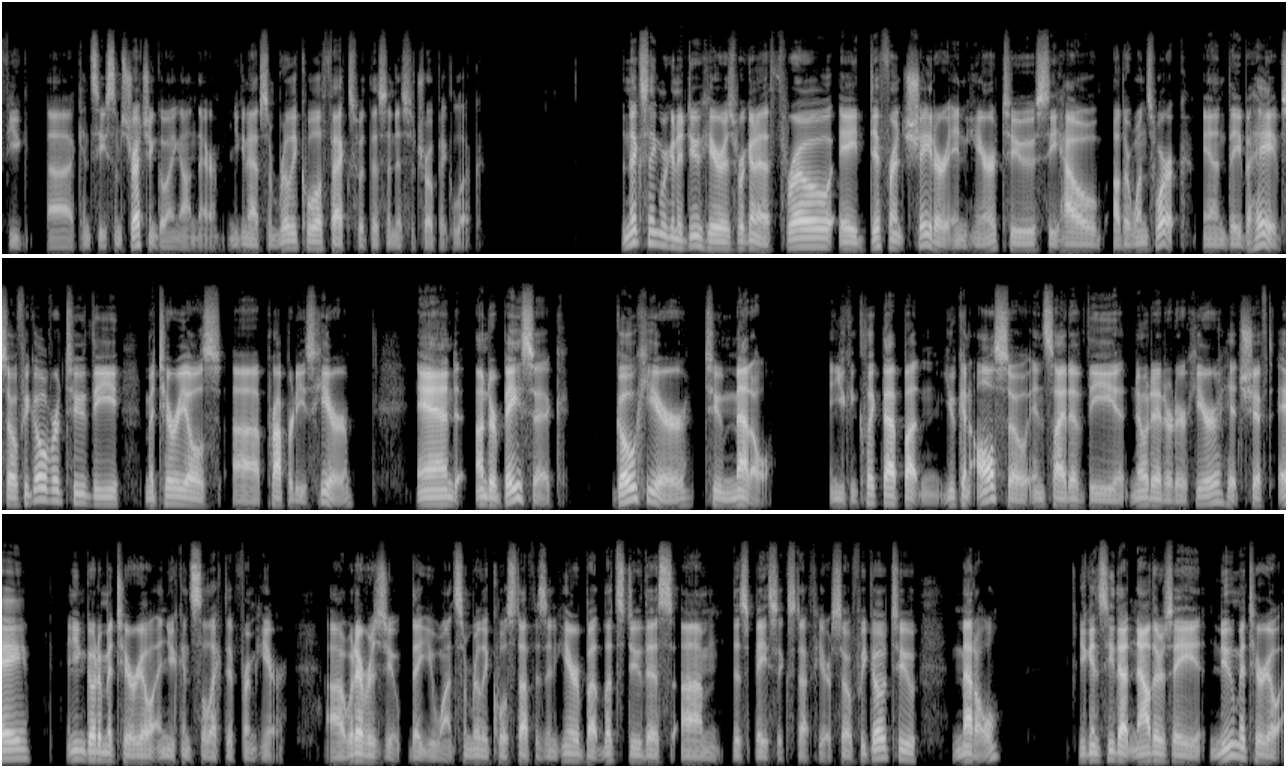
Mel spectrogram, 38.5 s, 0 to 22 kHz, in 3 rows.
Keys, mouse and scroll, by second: 3.1 middle click, 4.1 middle click, 5.4 click, 5.8 middle click, 6.4 middle click, 7.2-7.7 scroll down 6, 7.7 middle click, 10.7 middle click, 13.2 click, 22.2 middle click, 22.9 click, 23.9 middle click, 25.0 shift+a, 35.0 click, 36.4 click, 37.6 click.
